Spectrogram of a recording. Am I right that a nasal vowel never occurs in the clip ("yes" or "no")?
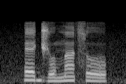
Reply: no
